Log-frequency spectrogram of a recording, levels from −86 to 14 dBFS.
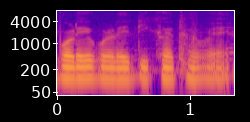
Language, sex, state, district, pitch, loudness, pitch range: Chhattisgarhi, male, Chhattisgarh, Sukma, 115 Hz, -19 LUFS, 115-120 Hz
